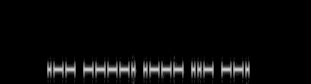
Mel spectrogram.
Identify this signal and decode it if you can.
Morse code, heard as a keyed tone, about 37 wpm, 700 Hz. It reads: W9JUG
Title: USA Call Signs - 5 Characters - Repeated 3x - 40wpm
